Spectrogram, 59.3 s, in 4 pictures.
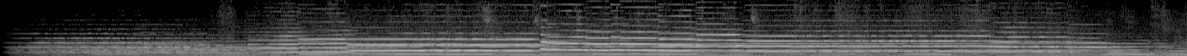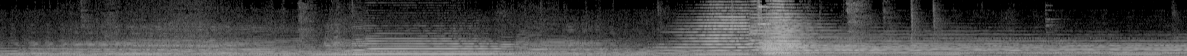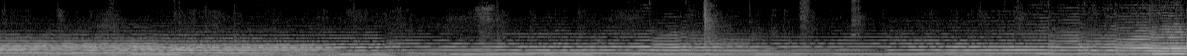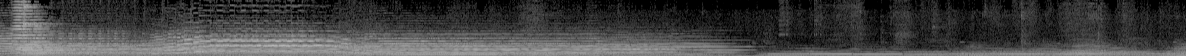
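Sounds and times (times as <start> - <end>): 
soprano saxophone: 0.4 - 59.3
fanfare band: 24.1 - 26.1.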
